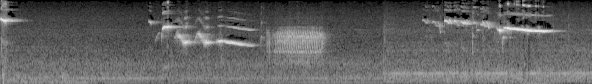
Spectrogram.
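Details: Red avadavat lure song from southern Vietnam, used for trapping: scattered high, sweet whistles and descending notes between quiet gaps, with a brief hissing burst midway and a faint steady low hum in the background.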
